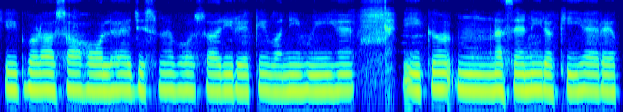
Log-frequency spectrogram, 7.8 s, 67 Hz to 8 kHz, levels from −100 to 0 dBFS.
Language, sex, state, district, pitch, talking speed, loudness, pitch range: Magahi, female, Bihar, Gaya, 170 Hz, 115 wpm, -48 LUFS, 170-175 Hz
